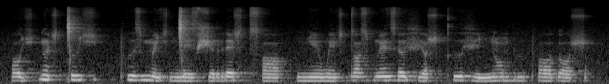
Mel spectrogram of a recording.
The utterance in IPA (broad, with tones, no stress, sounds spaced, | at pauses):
ɔ˨ ç ɠ ə̃˦ ɬ ǀ ɯ˦ ç | pʰ ɯ˦ z m ɛ̃˨ ç ŋ͡ǀ e˨ z ʃ ə˨ r ɛ˦ ɬ t͡sʰ ɒ˦ | ɲ ẽ˨ w ẽ˨ ɬ d ɒ˦ z b ɛ̃˦ z ɾ ə˦ fʲ ɒ˨ ɬ kʰ ɯ˦ vʲ ə˨ ɲ ɔ̃˦ b ɯ˦ pʰ ɔ˦ ɗ ɔ˦ ɬ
